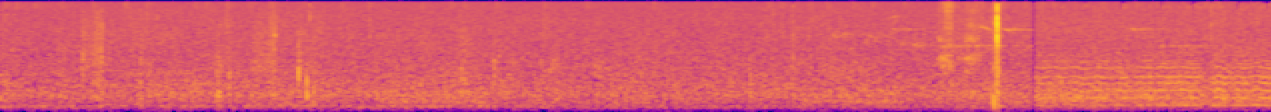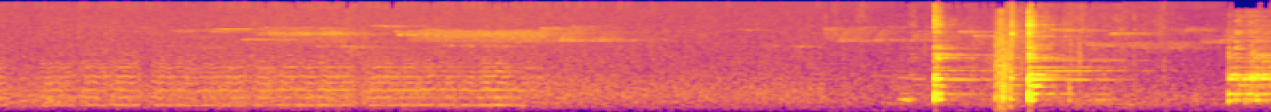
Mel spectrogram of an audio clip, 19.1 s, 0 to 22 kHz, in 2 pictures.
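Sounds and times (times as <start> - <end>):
flying insect buzzing: 7.8 - 13.6.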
